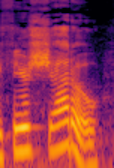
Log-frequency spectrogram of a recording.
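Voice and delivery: plain reading voice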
